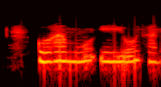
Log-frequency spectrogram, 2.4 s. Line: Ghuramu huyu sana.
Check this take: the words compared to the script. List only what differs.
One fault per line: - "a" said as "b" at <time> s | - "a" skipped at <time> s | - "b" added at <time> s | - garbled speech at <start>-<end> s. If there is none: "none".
none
